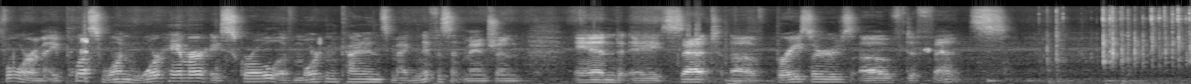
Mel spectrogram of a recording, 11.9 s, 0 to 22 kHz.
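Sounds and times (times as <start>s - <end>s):
speech: 0.0s - 10.1s
typing on a computer keyboard: 10.4s - 11.9s.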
